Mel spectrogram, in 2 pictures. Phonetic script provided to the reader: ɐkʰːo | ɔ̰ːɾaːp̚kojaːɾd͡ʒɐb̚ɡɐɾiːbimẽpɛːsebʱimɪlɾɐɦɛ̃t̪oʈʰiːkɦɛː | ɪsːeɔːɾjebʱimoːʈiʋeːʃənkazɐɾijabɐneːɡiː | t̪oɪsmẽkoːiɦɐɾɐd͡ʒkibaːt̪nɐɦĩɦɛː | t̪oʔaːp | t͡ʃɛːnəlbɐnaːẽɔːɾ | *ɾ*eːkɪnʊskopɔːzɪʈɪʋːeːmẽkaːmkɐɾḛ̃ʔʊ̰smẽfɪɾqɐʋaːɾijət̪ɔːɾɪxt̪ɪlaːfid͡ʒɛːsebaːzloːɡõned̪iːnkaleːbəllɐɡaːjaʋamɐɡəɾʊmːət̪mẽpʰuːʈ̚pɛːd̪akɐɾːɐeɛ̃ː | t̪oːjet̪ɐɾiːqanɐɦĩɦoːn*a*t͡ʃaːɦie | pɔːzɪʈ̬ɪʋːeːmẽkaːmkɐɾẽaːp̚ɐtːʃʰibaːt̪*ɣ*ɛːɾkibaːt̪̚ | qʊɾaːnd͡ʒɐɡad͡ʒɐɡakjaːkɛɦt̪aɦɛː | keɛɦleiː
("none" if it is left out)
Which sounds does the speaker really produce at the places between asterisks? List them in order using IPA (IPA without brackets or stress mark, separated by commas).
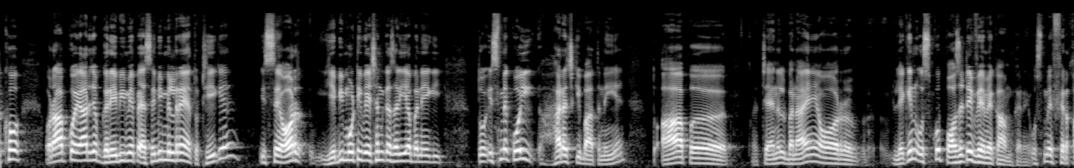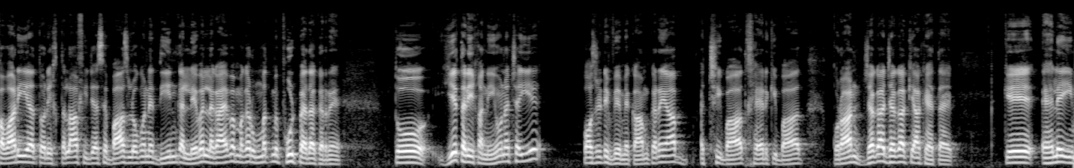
l, a, x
